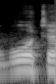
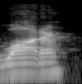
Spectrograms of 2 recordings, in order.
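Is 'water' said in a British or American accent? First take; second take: British; American. First: It is said in a British accent. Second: It is said in an American accent.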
